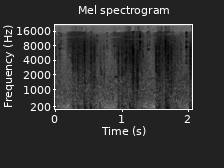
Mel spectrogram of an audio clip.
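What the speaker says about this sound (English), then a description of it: "I'm only taking the horse because it's faster if I stay on the path" Horse hooves clip-clopping on a path in the video game Assassin's Creed III, a quick steady rhythm of soft thuds at moderate distance, faint and alone over a low ambient wash.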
